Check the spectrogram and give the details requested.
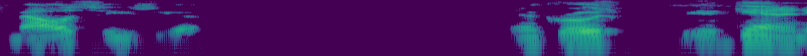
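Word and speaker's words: Malassezia: names of fungi fungi this is called it's pronounced malisthesia And it grows again in areas where there's a lot of oil.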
